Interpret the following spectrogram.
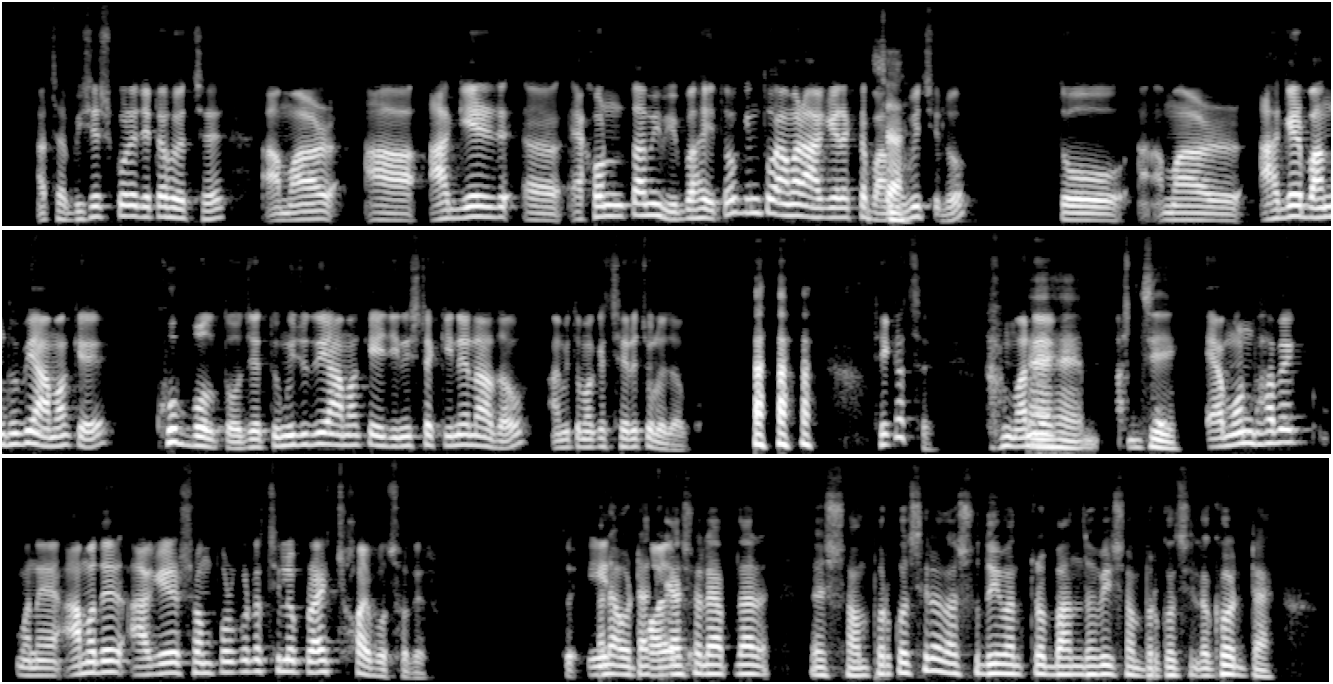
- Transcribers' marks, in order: laugh; scoff; scoff
- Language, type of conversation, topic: Bengali, podcast, আপনি কী লক্ষণ দেখে প্রভাবিত করার উদ্দেশ্যে বানানো গল্প চেনেন এবং সেগুলোকে বাস্তব তথ্য থেকে কীভাবে আলাদা করেন?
